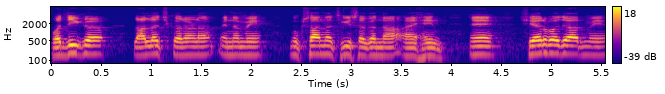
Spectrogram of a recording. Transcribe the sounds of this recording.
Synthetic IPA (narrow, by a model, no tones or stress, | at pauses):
ʋɐd̪ʱiːk | laːlət͡ɕkɐɾəɽ̃̆ɪnə̆mẽ | nʊksaːnt̪ʰisɐɡʱə̃nd̪aʔaːɦɪnɪ̆ | ɛ̃ː | ʃeɦəɾbɐzaːɾmẽ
